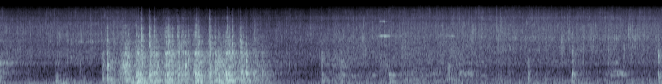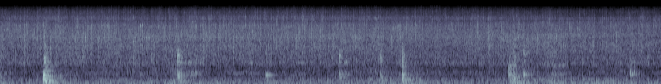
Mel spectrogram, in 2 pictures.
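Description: Chicken breasts frying in a pan with a steady sizzle. About a second in there is a louder stretch of sizzling and stirring, followed by scattered light taps of a utensil on the pan.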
